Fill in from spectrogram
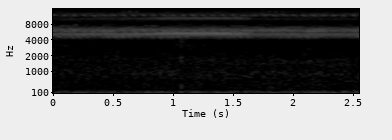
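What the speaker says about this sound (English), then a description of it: "The peepers are louder than normal," A chorus of spring peeper frogs calls outdoors on a buggy day, forming a faint, steady high-pitched trill that runs unbroken and fairly distant, with no voices.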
